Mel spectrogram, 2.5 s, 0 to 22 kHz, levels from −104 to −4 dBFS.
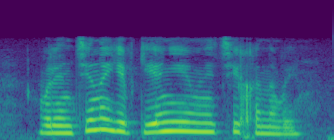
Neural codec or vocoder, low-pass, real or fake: none; 7.2 kHz; real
